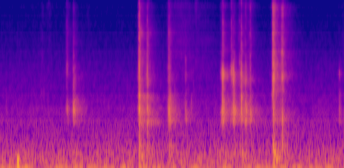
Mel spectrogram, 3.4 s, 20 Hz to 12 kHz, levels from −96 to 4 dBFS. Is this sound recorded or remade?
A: remade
